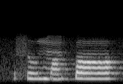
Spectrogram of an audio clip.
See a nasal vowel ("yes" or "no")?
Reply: yes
